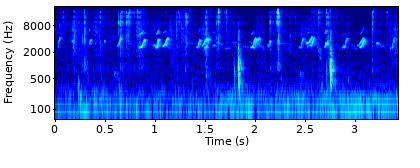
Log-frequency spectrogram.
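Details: Hybrid chicks peeping: many short, high, downslurred cheeps in quick, uneven succession, with a few sharp clicks and knocks and a low background rumble.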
